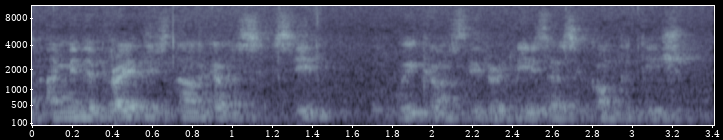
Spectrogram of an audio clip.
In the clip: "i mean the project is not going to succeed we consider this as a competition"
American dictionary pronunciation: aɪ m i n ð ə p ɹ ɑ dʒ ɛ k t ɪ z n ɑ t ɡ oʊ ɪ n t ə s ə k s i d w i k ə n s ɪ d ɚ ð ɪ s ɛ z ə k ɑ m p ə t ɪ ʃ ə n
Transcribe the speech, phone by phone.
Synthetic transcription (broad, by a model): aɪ m i n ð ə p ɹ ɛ ɛ t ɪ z n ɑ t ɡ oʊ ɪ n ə s ə k s i d w i k ə n s ɪ d ɚ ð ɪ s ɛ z ə k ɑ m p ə t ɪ ʃ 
